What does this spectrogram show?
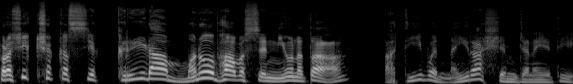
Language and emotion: Sanskrit, disgusted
